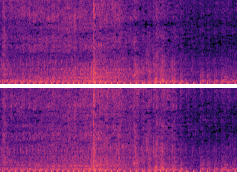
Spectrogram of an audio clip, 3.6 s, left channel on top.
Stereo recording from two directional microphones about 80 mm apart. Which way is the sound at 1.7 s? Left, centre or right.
Left.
